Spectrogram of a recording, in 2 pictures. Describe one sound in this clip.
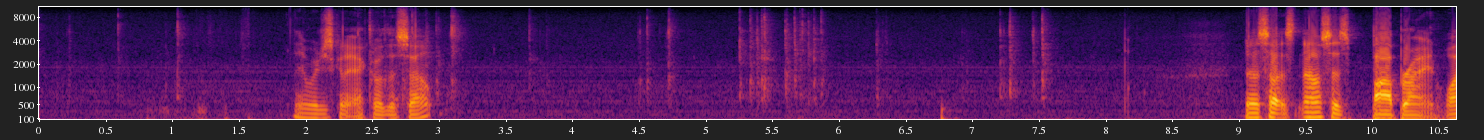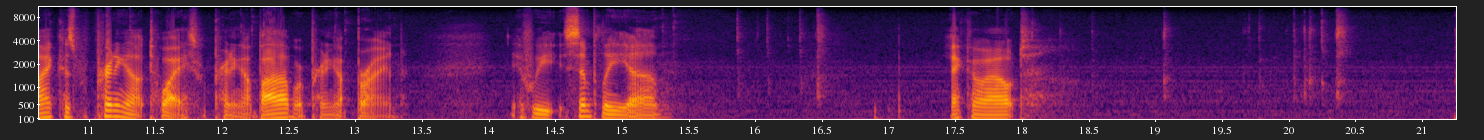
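Keys click on a computer keyboard in short bursts.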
